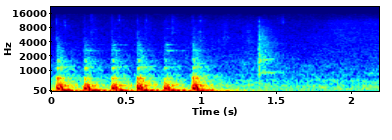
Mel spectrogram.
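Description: A stone seal tapped rapidly into a dish of red seal paste to ink it for stamping: a quick run of about seven knocks that stops about a second in.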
